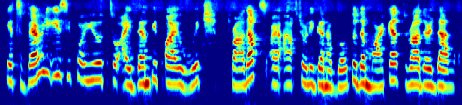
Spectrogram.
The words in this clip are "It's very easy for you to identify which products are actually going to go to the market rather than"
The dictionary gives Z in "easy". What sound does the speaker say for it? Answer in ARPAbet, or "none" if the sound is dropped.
S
